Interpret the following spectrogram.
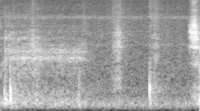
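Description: Near silence: faint room tone, with one faint click about one and a half seconds in.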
